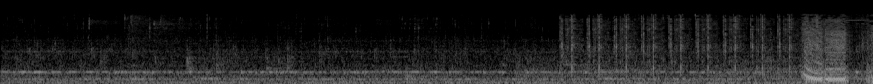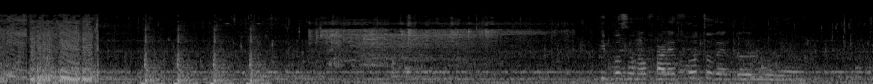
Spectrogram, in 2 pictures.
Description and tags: Caçadors de sons - Foto en el museu
Soundtrack by students from Joan d'Àustria school for the workshop “Caçadors de sons” at the Joan Miró Foundation in Barcelona.
Composició del alumnes de 3er de l'ESO del Institut Joan d'Àustria, per el taller ‘Caçadors de sons’ a la Fundació Joan Miró de Barcelona.
Barcelona, Cacadors-de-sons, Fundacio-Joan-Miro, Tallers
